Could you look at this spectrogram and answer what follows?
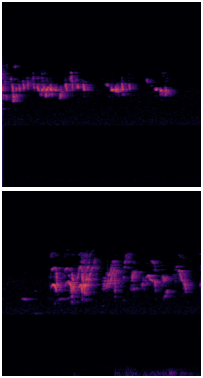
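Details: Imitations of other bird species by a wild bull-headed shrike: scratchy twittering phrases, a pause, then a dense burst of jumbled chirps and warbles.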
